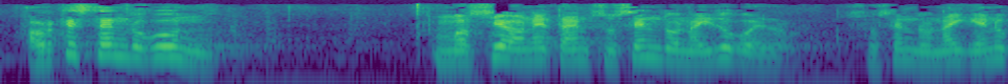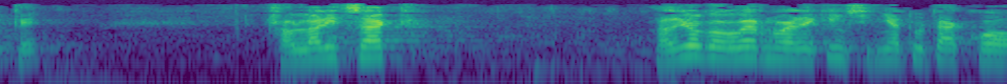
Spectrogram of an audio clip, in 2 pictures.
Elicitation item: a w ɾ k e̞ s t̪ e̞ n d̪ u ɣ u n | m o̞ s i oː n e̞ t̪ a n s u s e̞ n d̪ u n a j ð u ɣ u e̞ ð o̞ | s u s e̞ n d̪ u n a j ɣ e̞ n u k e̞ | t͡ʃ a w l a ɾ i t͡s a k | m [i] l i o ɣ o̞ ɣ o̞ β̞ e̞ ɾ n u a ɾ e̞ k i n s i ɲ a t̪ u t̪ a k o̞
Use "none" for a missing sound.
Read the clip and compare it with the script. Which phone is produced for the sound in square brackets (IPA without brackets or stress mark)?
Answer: a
